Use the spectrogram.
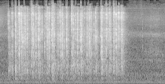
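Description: Rapid typing on a keyboard, a fast, uneven clatter of key clicks close to the microphone for about two and a half seconds, then stopping into quiet room tone.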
